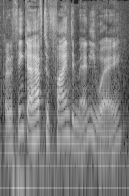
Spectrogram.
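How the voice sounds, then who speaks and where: Higher-voiced German man streaming a game. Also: sing-song, quick pace, over music. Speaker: livestreamer, game host. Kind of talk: casual live game commentary. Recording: faint game ambience behind.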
